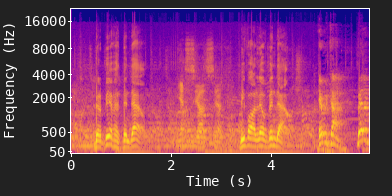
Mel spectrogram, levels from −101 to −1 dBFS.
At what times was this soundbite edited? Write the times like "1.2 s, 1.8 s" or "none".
4.8 s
